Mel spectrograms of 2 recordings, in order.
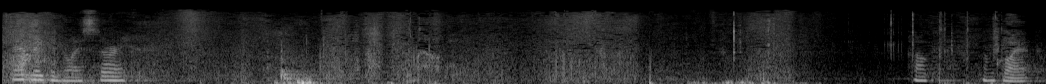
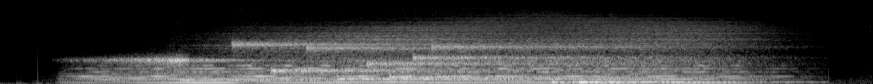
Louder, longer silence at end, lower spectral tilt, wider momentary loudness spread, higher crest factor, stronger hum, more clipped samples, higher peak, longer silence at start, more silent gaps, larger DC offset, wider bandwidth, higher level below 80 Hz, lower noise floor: second, -33 LUFS vs -17 LUFS; second, 0 s vs 0.6 s; second, -4.5 dB/octave vs -7 dB/octave; first, 16 LU vs 13 LU; first, 24 dB vs 16 dB; neither; neither; second, -8 dBFS vs -2 dBFS; second, 0 s vs 0.65 s; neither; neither; first, 13.5 kHz vs 11 kHz; second, -40 dBFS vs -30 dBFS; about the same, -56 dBFS vs -54 dBFS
